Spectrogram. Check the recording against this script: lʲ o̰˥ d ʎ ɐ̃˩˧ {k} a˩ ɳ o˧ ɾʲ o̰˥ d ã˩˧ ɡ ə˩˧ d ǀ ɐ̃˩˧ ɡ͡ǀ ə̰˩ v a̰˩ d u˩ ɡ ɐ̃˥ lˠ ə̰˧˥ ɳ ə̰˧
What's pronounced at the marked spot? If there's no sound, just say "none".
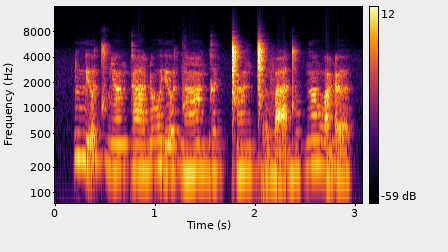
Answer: ɡ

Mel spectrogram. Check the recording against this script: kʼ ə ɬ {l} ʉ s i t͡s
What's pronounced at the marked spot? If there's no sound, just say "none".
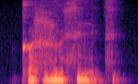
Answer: ɮ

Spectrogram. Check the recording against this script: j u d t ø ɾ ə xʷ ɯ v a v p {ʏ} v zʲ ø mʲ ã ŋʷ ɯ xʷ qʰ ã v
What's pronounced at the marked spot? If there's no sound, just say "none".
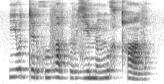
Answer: ʏ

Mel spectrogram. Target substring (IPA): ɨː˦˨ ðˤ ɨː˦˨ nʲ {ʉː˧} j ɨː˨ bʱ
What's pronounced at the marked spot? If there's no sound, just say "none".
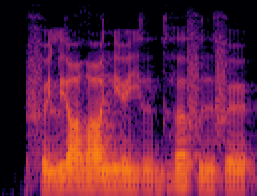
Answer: øː˧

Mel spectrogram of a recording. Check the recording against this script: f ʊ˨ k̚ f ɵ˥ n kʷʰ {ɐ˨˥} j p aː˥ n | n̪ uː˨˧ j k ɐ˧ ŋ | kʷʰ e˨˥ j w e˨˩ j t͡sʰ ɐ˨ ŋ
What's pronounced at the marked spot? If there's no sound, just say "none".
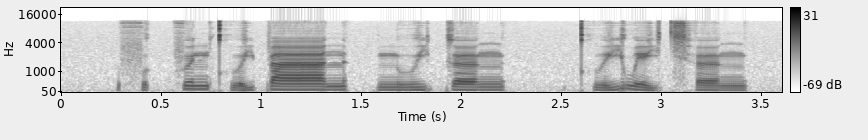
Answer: ɐ˨˥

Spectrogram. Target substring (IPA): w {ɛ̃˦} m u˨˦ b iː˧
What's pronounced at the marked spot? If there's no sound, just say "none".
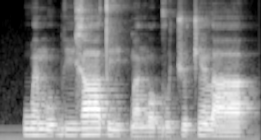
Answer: ɛ̃˧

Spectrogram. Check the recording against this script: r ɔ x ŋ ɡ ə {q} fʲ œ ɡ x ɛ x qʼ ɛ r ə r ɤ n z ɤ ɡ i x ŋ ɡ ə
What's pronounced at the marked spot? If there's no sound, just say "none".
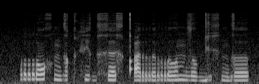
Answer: q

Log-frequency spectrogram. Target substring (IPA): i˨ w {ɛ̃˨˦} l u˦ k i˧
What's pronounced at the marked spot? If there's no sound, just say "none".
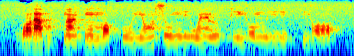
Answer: ɛ̃˨˦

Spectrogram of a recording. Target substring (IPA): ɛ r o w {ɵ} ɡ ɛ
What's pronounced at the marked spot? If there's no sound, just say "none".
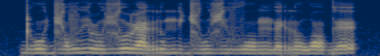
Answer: ɔ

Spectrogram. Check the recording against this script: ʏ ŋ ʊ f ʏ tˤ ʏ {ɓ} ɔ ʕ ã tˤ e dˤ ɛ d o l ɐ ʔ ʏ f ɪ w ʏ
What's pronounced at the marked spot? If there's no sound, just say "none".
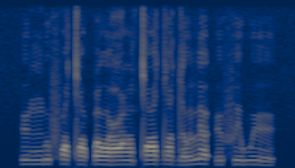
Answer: ɓ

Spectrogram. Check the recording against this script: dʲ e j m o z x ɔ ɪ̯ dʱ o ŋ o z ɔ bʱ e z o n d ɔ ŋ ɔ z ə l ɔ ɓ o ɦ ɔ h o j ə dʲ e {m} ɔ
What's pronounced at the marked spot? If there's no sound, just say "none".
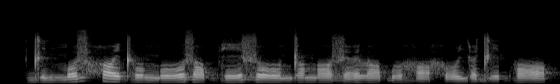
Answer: bʱ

